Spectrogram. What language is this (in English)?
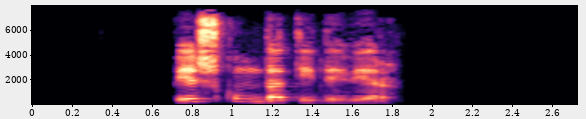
Mari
